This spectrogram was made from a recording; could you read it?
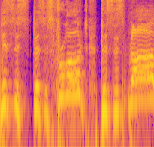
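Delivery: put-on German accent. Retelling what people on a show say, in thick German accent English. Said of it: "mit so einem richtig deutschen, englischen Akzent".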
